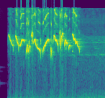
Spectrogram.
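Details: Female lemon-bellied white-eye giving its chirping call, used to stimulate lazy males to sing: a loud, rapid run of high, sharp zigzag chirps lasting about one and a half seconds, then quiet.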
